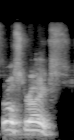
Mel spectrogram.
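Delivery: high-pitched heckling parent; mom in the stands. Retold or imitated. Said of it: "It's the mom in the stands".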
